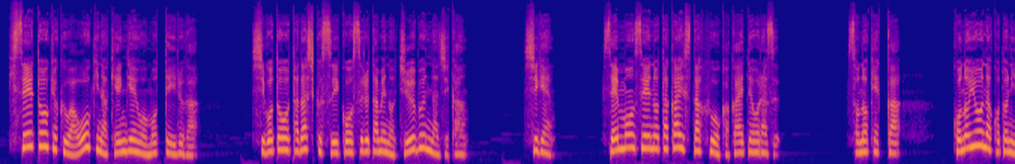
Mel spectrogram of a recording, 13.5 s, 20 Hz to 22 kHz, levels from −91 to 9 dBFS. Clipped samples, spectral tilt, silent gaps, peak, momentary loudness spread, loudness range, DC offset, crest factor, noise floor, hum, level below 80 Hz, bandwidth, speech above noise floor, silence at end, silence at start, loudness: under 0.1%; -4 dB/octave; none; -8 dBFS; 12 LU; 4 LU; under 0.1%; 16 dB; -88 dBFS; none; -76 dBFS; over 20 kHz; 66 dB; 0 s; 0.1 s; -23 LUFS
